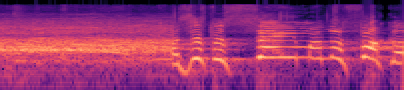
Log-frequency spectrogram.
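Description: A young man raps aggressively into a microphone, loud and close.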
